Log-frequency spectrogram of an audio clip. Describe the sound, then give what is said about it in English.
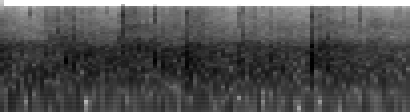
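A crowd at a youth church applauds, with many hands clapping in a dense, steady patter at moderate volume. A few sharper claps stand out briefly against the wash of sound. “You guys need to give them a big round of applause for what they're doing here at Ignite Youth Church.”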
